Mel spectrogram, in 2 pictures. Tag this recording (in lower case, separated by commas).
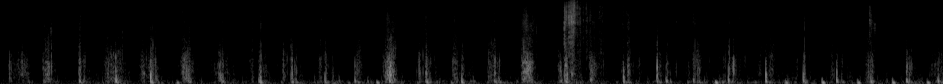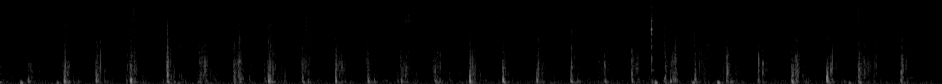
run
